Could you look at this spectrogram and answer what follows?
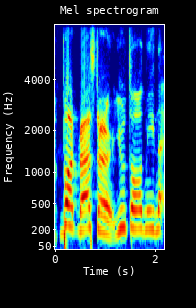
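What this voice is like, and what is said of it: Goldar-style character voice. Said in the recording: “in a Goldar voice. ... Yes, it sounded like gold.”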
